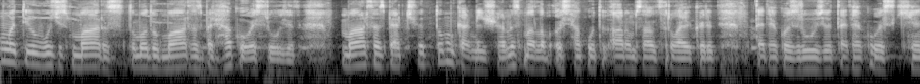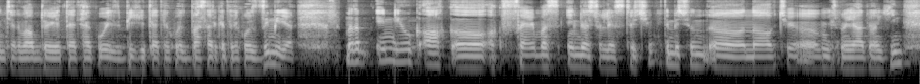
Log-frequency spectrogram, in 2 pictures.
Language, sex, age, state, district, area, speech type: Kashmiri, male, 45-60, Jammu and Kashmir, Srinagar, urban, spontaneous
